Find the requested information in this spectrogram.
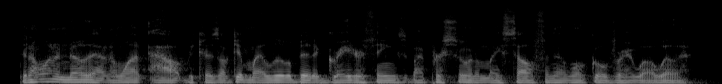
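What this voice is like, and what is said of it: Changed voice from a cold. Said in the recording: “I got this little cold right now. I don't know if you can tell. I'm feeling mighty low. My voice has changed.”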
